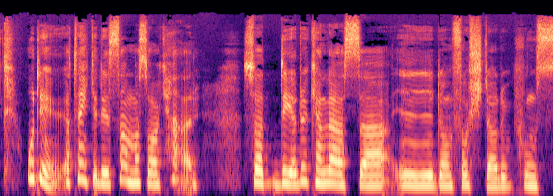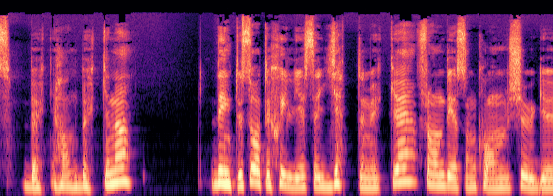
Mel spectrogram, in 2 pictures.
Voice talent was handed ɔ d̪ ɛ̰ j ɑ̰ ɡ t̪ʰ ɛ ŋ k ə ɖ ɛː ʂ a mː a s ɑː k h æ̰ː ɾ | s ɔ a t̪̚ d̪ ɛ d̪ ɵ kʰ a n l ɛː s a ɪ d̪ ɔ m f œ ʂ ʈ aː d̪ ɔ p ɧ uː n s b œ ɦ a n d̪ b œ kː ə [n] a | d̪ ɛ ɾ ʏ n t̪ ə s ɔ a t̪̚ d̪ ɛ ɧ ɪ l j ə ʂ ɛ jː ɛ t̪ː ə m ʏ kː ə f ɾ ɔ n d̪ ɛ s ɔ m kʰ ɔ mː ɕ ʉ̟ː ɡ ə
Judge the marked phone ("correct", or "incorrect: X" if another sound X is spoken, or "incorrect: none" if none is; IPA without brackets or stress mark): incorrect: ɳ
